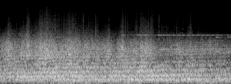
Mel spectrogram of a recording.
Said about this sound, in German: Kennt den Spross, der ihr entsprungen, Lurchi, unseren frohen Jungen, welcher wie schon längst erwartet mit dem Düsenflugzeug startet. Nach den Anden steht sein Sinn, donnernd braust er kühn dahin.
